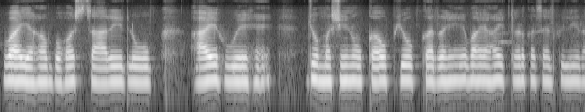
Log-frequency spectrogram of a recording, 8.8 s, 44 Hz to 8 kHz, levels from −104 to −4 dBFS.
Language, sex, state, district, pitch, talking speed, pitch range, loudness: Hindi, female, Maharashtra, Chandrapur, 190 Hz, 150 wpm, 185-195 Hz, -19 LUFS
